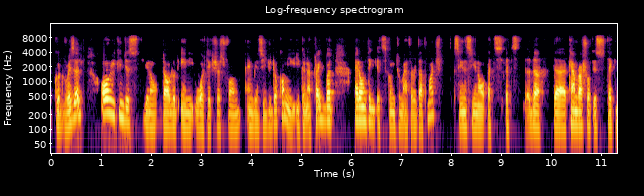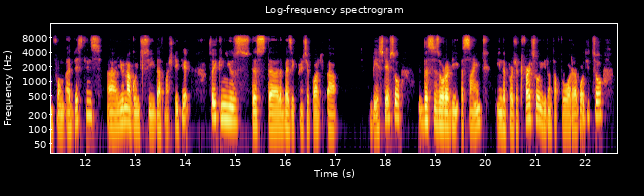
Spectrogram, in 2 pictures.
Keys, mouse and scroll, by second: 0.0-2.8 scroll down 2, 2.8-5.9 scroll up 3, 7.4-7.9 scroll down 3, 7.9-8.6 scroll up 9, 10.4-10.9 scroll down 4, 13.0-13.9 scroll down 2, 13.9 scroll down 3, 14.9 click, 19.2-19.6 scroll down 2, 19.6-20.8 scroll up 2, 20.8-21.9 scroll up 4, 21.9-22.4 scroll down 2, 22.4-22.6 scroll up 12.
